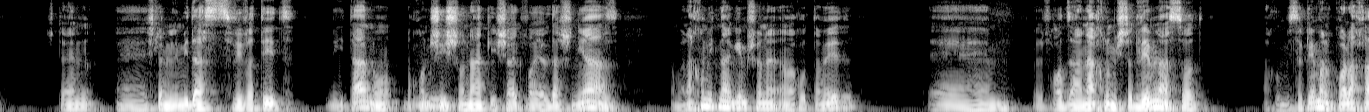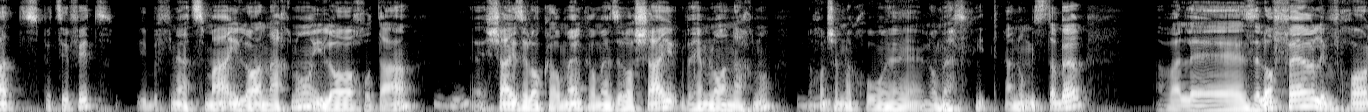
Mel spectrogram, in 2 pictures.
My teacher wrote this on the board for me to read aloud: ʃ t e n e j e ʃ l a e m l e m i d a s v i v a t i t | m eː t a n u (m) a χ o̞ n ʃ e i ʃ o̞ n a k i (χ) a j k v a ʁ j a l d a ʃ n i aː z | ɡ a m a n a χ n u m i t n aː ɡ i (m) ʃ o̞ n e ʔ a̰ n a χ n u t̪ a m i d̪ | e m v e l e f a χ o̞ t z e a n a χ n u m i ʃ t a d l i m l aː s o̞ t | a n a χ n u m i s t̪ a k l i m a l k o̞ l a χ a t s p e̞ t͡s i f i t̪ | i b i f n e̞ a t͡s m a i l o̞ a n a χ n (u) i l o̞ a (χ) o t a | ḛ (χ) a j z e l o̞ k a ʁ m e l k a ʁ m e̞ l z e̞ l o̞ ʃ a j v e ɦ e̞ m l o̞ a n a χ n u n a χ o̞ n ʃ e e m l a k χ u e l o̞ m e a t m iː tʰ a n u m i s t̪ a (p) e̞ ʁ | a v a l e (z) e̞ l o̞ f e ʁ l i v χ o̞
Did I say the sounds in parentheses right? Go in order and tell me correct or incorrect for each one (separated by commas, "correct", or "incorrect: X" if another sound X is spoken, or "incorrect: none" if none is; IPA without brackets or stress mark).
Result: incorrect: n, incorrect: ʃ, correct, correct, correct, incorrect: ʃ, incorrect: b, correct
